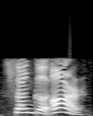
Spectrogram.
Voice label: Woman, tuple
